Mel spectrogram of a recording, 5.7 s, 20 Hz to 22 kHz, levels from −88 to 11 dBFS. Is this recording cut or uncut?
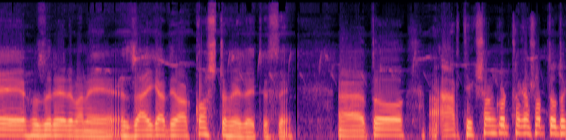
uncut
